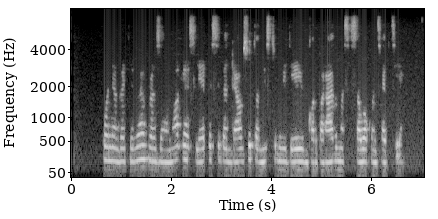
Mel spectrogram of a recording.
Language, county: Lithuanian, Klaipėda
